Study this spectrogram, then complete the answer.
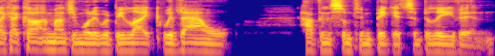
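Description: With a South Yorkshire accent, a man speaks fairly quickly in a very deep, low pitch and a monotone, flat intonation. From northern England, Doncaster. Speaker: journalist and podcaster. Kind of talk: casual chat. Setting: video call.

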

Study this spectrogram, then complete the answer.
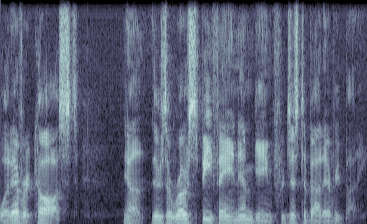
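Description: A man's normal speaking voice, medium in pitch and fairly even in intonation, at a moderate pace on a very clean recording with a silent background. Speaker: sports radio host. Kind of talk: casual sports talk show banter. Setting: studio, streamed show.

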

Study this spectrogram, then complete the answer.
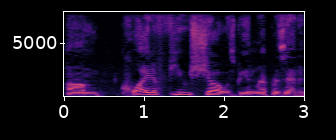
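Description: A man with an American accent and a medium pitch talks at a very slow pace, his voice somewhat breathy. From New York, the Bronx. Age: 30s. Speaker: wrestling radio host. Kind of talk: casual talk radio.

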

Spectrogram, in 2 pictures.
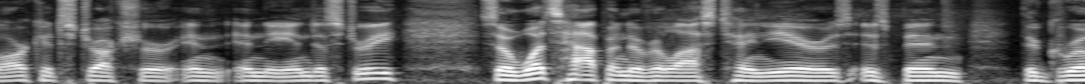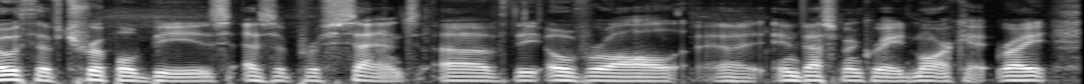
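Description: The delivery comes at a moderate pace in a very clean recording with a silent background and a dry, close sound with no echo. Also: man. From New York City area. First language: German. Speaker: investment firm CEO. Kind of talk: interview. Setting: studio.

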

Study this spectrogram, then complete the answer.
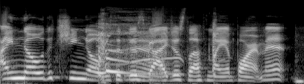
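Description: In a Bronx accent, a woman speaks at a moderate pace in a raised, projected voice with very wide pitch swings. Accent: Bronx New York, noticeable. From the Bronx, New York. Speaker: stand-up comedian. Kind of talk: casual comedic interview.

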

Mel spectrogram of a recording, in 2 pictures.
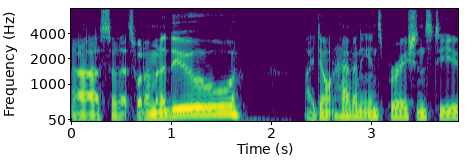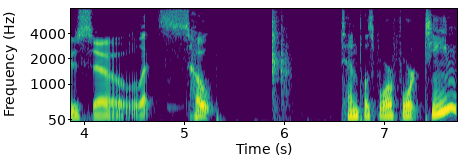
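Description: Recorded very cleanly against a silent background, a man speaks at a fairly slow pace and a medium pitch with very wide pitch swings and long, frequent pauses. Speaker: tabletop RPG player and podcast co-host. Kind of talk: in-character tabletop RPG dialogue mixed with casual banter and outro. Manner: wry, jokey, laughs often.

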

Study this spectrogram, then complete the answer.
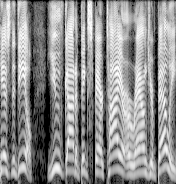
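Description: In a very clean recording with a silent background and a dry, close sound with no echo, a man with a New York accent speaks at a moderate pace with very wide pitch swings. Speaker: orthopedic surgeon. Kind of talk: medical advice in radio interview.

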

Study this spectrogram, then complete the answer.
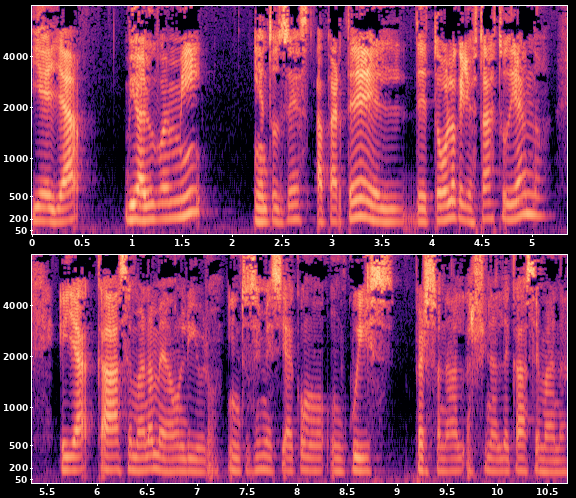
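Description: A woman speaks in an ordinary speaking voice, fairly low in pitch with ordinary pitch variation. The background is quiet. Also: fairly quick pace. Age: 20s. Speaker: pastry chef. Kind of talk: interview.

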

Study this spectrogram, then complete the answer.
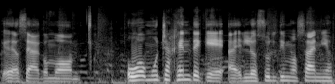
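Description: Someone with a Rioplatense accent talks at a fairly quick pace amid noticeable background noise. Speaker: radio co-host. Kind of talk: casual interview. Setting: radio studio.

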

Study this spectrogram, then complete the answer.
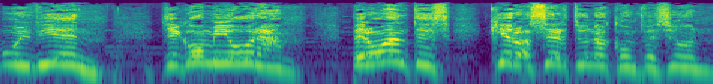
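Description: In a put-on character voice, a man sounds hoarse and pitches extremely high, moving at a moderate pace. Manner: weak.

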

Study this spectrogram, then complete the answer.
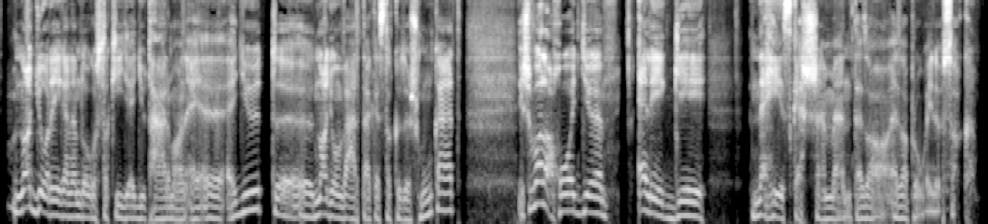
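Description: A man's medium-pitched voice with lively intonation, a very slow pace and very even loudness. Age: old. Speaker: theatre producer. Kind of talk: interview. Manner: halting.

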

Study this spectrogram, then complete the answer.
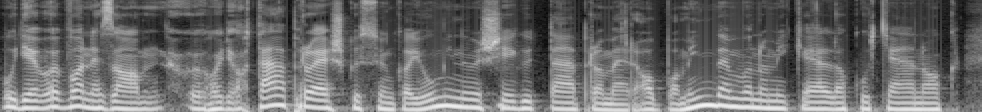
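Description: Her tone dark and mellow, a woman speaks at a very deep, low pitch. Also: ordinary pitch variation, moderate pace, very even loudness. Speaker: podcast host. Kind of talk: interview.

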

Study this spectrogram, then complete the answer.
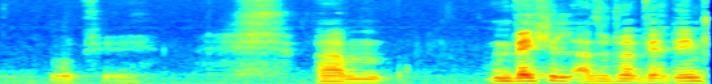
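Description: A man's medium-pitched voice with vocal fry at a moderate pace. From West Germany. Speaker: podcast host. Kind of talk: interview.

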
